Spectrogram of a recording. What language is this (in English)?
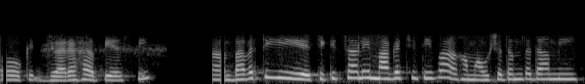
Sanskrit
